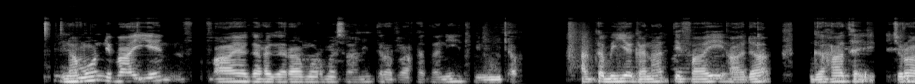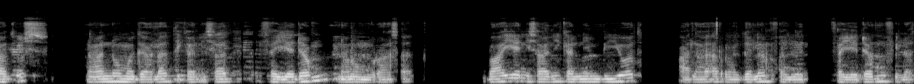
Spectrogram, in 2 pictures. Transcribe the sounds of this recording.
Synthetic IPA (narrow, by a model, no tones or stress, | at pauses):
nɐmo̞ːnːɪbaːjʔe̞ːn | faːjɐɡɐɾaːɡɐɾaːmɔɾmɐɪsaːniːt̪ːɪɾɐrːaːfɐt̪ɐniːɪt̪ːɪmiːᶑɐb | ʔɐkːɐbɪjːɐkɐnaːt̪ːɪfaːjiːʔaːd̪aːɡɐɦaːt̪ɐʔɛ̰d͡ʒɪɾaːt̪ʊs | naːnːo̞ːmɐɡaːlaːt̪ːɪkɐnɪsaːfɐjːɐd̪ɐmʊnɐmɐmʊɾaːsa̰ːᶑɐ̥ | baːjʔe̞ːnɪsaːniːkɐnːe̞ːnbɪjːo̞ːt̪ɐ̥ | ɐlaːɪrːaːɡɐlɐn | fɐjːɐd̪ɐmʊfɪlɐt̪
